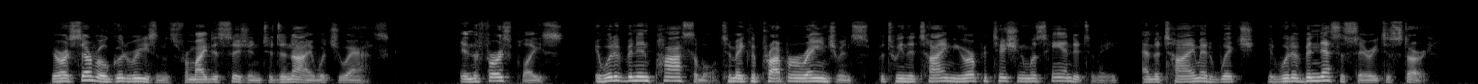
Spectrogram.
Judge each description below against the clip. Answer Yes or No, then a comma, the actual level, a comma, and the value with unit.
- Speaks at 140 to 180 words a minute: No, average, 195 wpm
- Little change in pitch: No, average, 4.6 semitones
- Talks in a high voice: No, low, 135 Hz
